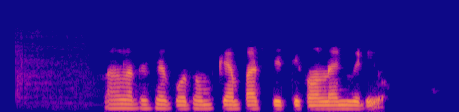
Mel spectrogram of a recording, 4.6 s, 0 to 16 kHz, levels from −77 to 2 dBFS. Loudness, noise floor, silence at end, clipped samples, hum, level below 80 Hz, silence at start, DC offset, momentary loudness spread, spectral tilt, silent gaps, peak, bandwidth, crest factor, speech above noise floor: -24 LUFS; -74 dBFS; 0.75 s; under 0.1%; none; -66 dBFS; 0.15 s; under 0.1%; 8 LU; -10 dB/octave; none; -4 dBFS; 5 kHz; 20 dB; 50 dB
